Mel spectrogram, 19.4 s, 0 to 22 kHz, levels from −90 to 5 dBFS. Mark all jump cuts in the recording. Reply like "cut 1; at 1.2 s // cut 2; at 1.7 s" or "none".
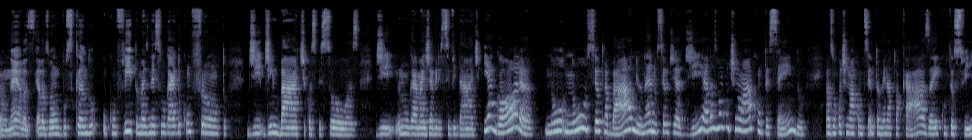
cut 1; at 9.6 s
